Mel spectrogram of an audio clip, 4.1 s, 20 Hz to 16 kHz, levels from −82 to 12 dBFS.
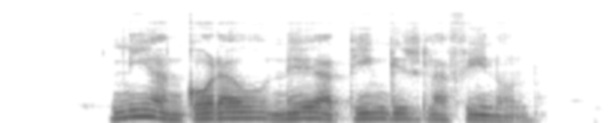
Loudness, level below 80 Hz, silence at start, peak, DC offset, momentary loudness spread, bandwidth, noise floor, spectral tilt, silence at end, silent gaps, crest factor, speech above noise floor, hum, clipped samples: -31 LUFS; -60 dBFS; 0.75 s; -12 dBFS; under 0.1%; 10 LU; 11 kHz; -79 dBFS; -7.5 dB/octave; 0.55 s; none; 20 dB; 49 dB; none; under 0.1%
